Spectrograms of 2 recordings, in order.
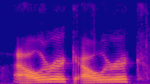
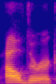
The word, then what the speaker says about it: Alderic: So she hasn't made any progress, and Alaric, I think is how you say it. She calls him Al. He hates it. Oh, Alderic. I knew I wasn't saying it right.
